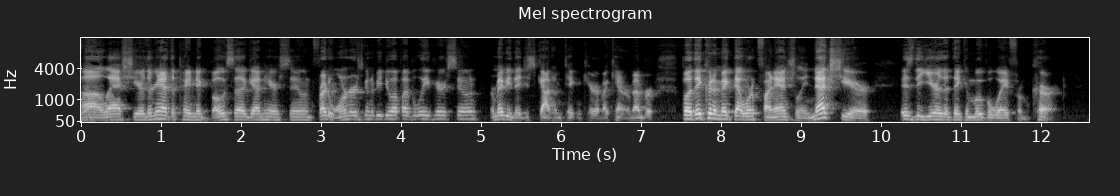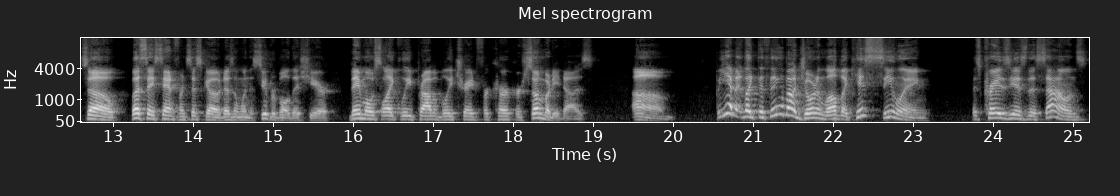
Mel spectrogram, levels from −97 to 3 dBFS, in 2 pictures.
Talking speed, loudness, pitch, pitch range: 230 wpm, -21 LUFS, 145 Hz, 125-175 Hz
